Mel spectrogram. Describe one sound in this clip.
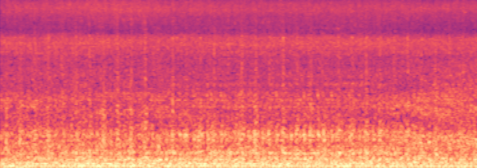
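A grain auger runs, churning grain.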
